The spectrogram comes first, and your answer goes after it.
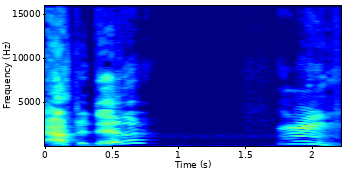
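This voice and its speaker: A man projects a raised voice with a bright, sharp tone. He keeps a moderate pace over a quiet background. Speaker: music reaction creator. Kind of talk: casual reaction commentary. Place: home room.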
